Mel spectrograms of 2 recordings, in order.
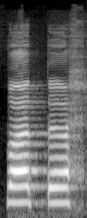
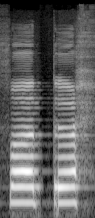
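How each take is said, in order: First: The word ends with an audible final h sound. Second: The word ends with an audible final h sound.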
